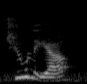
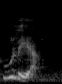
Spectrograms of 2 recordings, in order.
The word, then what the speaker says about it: Julia: And for anybody uh, at home who is not familiar with the Spanish language, it's, well, we would say Julia, but the Spanish pronunciation is, of course, Julia.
